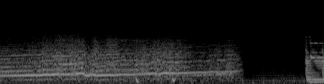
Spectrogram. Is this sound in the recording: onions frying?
no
